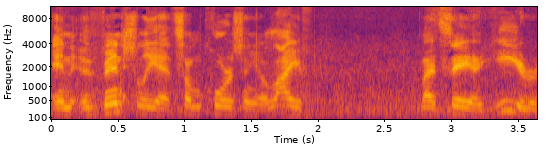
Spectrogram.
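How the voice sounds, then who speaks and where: An American accent with fairly even intonation over noticeable background noise. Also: man. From Philadelphia, US. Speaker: motivational speaker. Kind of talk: motivational vlog monologue. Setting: outdoors near a parking lot in Miami.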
